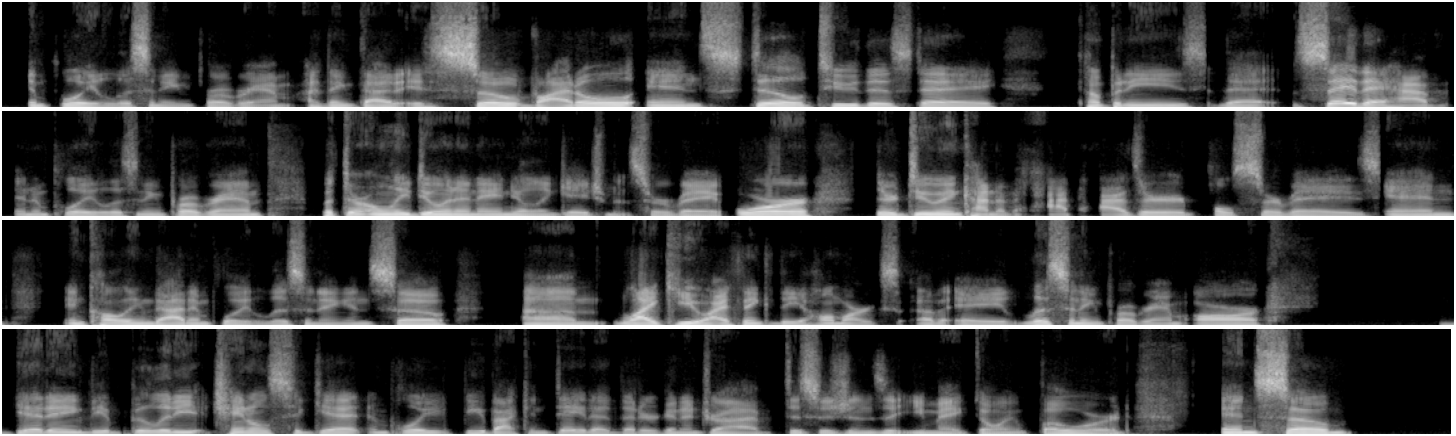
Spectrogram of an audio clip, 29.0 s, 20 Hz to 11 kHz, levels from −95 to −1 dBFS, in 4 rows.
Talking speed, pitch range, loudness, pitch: 170 wpm, 105-130 Hz, -24 LUFS, 115 Hz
